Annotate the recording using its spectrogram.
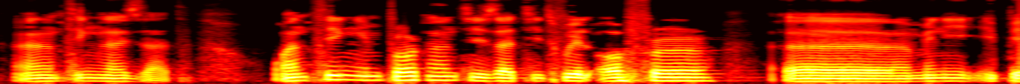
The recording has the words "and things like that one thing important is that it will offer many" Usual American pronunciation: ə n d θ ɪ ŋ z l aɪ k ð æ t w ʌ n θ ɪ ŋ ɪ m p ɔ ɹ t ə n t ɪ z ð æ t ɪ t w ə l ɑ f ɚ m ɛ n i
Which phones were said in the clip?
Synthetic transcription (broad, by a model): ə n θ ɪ ŋ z l aɪ k ð æ t w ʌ n θ ɪ ŋ ɪ m p ɔ ɹ t ə n t ɪ z ð æ t ɪ t w ə l ɑ f ɚ m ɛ n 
